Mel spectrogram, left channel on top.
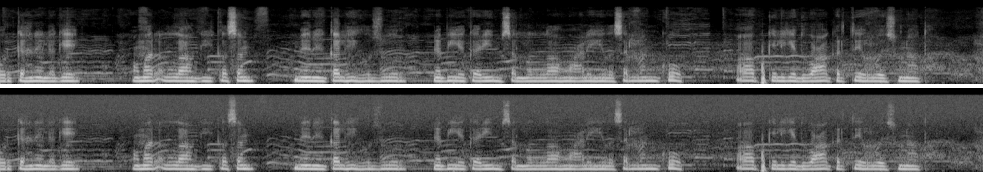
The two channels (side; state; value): right; noise; hiss, 12 dB below the sound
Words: کہنے لگے، عمر، اللہ کی قسم، میں نے کل ہی حضور نبی کریم صلی اللہ علیہ وسلم کو آپ کے لیے دعا کرتے ہوئے سنا تھا۔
